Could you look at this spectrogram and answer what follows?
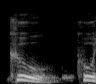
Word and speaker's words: coup: coup تلفظ البي سايلنت coup ديتا يعني coup معناها انقلاب.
